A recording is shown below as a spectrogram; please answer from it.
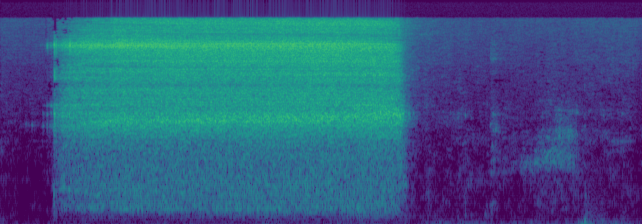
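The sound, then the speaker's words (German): A loud, steady airflow hiss from a Council of Vapor Scion Kit vape device being drawn on, lasting about three and a half seconds, then cutting off abruptly into quiet background rustle. “Macht Lärm wie ein Staubsauger, Alter.”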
